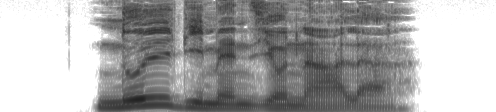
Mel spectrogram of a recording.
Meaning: inflection of nulldimensional: 1. strong/mixed nominative masculine singular 2. strong genitive/dative feminine singular 3. strong genitive plural
- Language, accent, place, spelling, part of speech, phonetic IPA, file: German, Germany, Berlin, nulldimensionaler, adjective, [ˈnʊldimɛnzi̯oˌnaːlɐ], De-nulldimensionaler.ogg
